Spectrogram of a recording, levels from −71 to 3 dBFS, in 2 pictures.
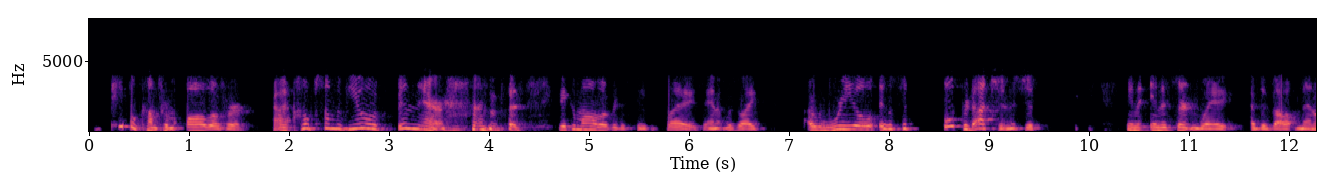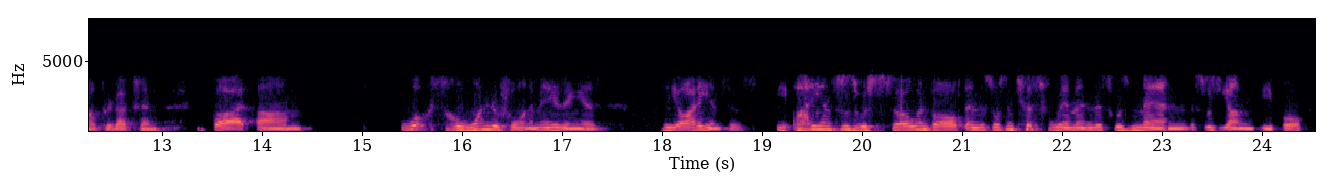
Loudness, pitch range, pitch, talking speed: -25 LUFS, 165-235 Hz, 190 Hz, 175 wpm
